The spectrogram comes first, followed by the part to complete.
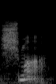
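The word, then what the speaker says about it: Shema: to hear or listen which in Hebrew is pronounced schma which is of course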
